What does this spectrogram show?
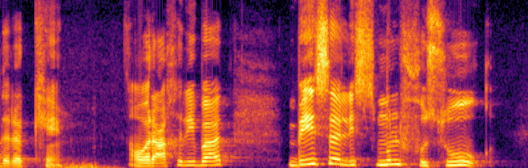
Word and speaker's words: الاسم: اور آخری بات، بئس الاسم الفسوق، اس کلمے میں لام سے پہلے اور لام کے بعد دونوں الف نہ پڑھیں بلکہ لام کو زیر دے کر پڑھیں۔ آپ یہاں دیکھیں، بئسا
